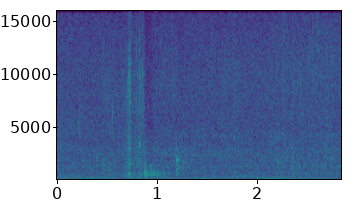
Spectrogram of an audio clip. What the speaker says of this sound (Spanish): Sofremos bien la cebolla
